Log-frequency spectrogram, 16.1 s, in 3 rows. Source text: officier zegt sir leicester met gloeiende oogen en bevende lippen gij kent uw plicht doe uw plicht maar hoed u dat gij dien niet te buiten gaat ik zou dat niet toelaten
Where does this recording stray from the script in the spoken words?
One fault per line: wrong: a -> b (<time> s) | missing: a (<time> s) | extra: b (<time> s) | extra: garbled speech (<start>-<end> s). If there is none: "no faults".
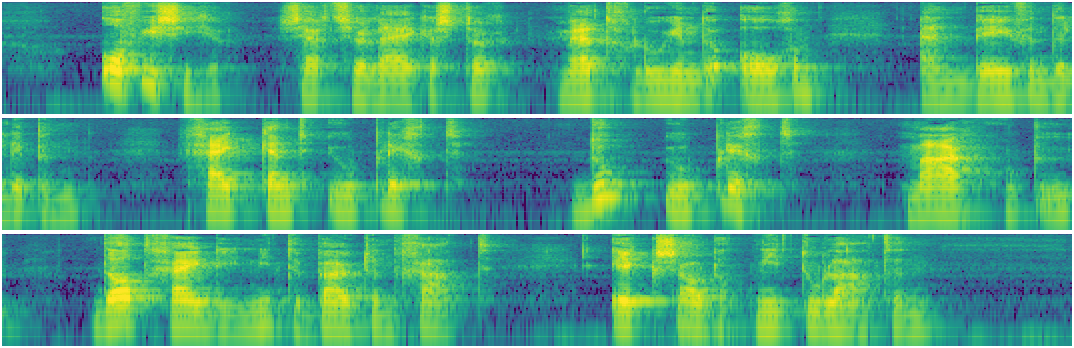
no faults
